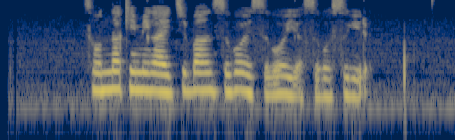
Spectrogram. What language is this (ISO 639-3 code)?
jpn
